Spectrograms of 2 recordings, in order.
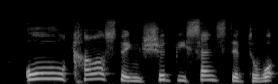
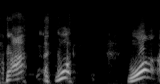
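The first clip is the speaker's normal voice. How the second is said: baffled; 6 semitones higher, 3 dB louder than usual. Acted. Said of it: "You'd be like".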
